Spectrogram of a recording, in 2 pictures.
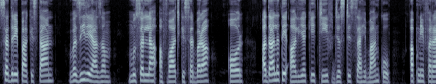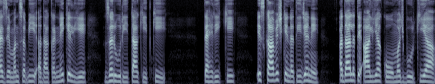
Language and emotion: Urdu, neutral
